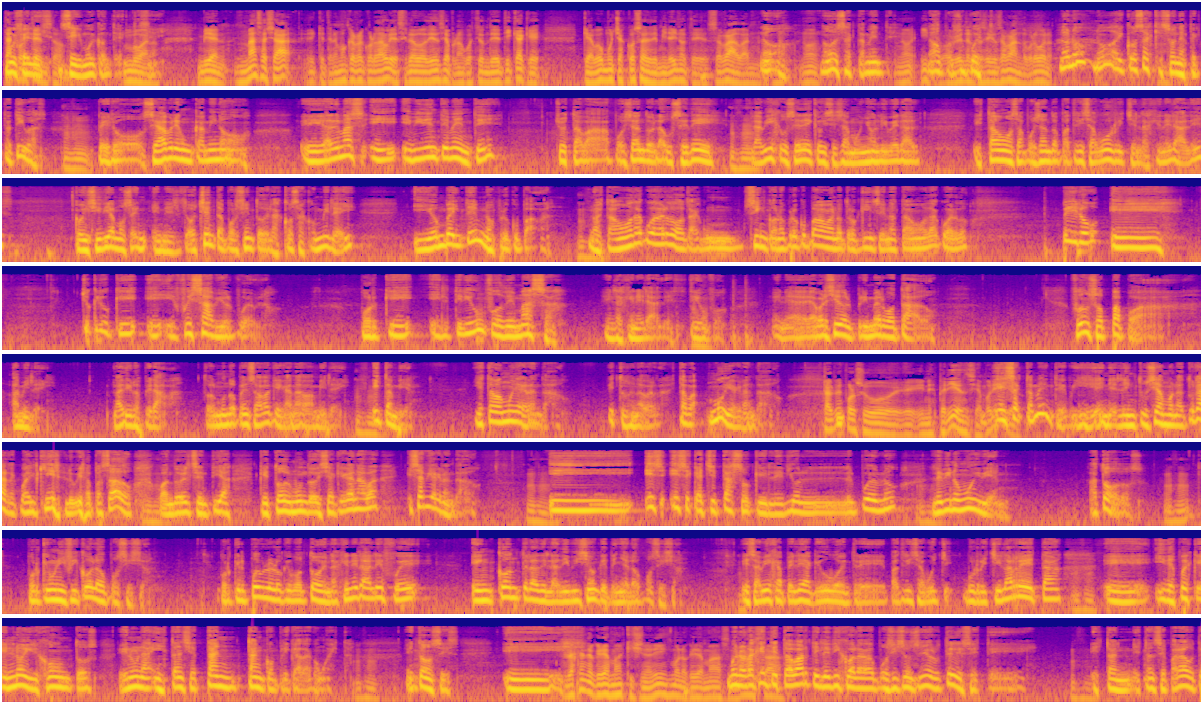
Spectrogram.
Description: Después del contundente triunfo de Javier Milei a nivel local y nacional, invitamos al librepensador y ex legislador provincial Fernando Cámara.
